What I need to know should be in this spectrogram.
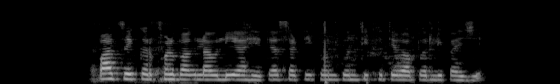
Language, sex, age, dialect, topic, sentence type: Marathi, male, 18-24, Northern Konkan, agriculture, question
